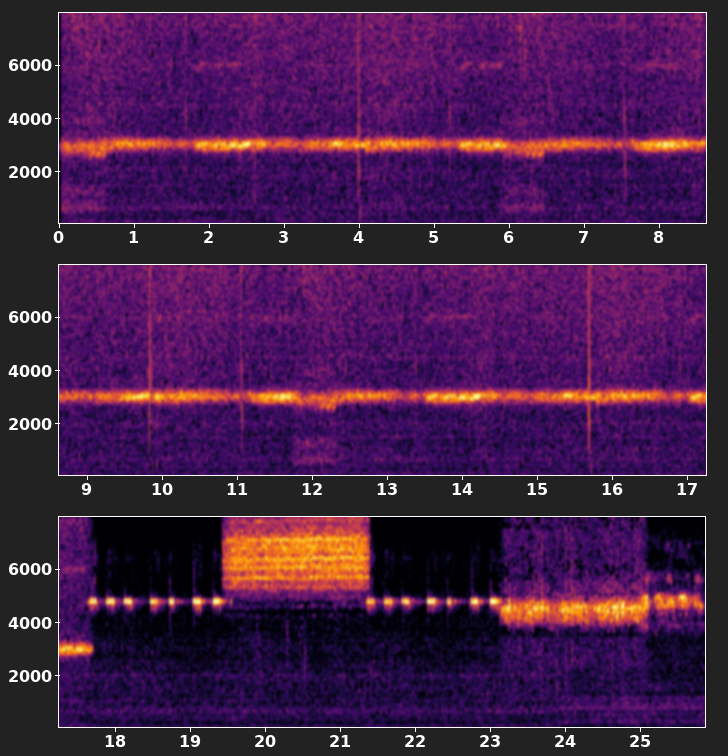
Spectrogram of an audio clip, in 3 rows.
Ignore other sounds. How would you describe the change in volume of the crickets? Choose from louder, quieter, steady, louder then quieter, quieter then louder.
steady.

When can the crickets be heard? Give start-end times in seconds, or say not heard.
0.0-25.8.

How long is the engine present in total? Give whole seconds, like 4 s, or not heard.
26 s.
